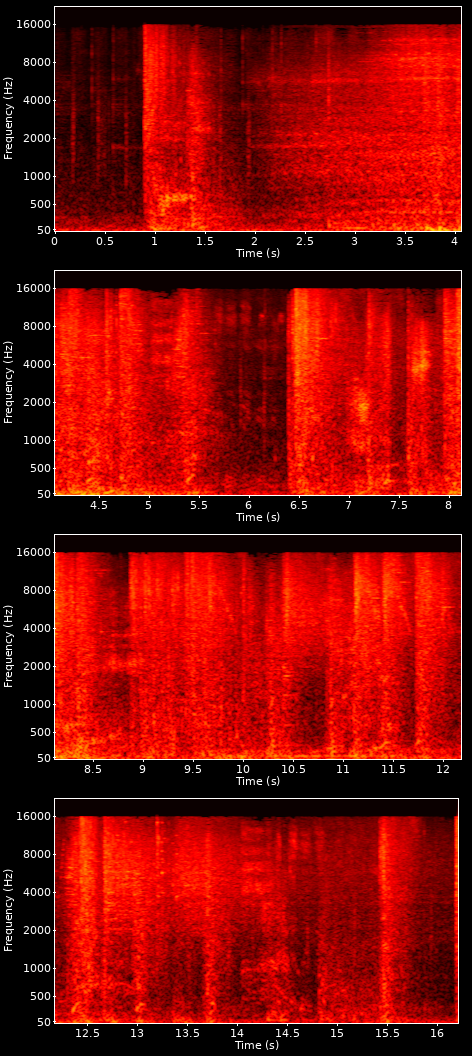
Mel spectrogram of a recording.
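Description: Video game combat effects whoosh and clash.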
